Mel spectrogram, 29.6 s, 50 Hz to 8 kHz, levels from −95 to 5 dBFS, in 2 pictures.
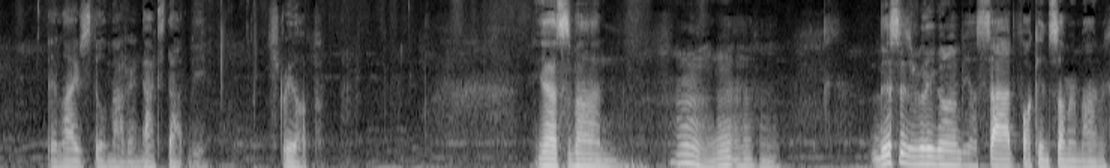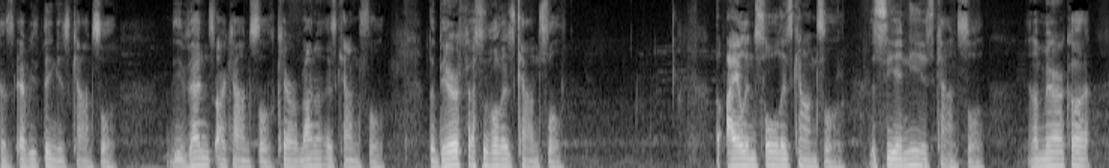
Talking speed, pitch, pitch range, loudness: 100 wpm, 100 Hz, 85-115 Hz, -22 LUFS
